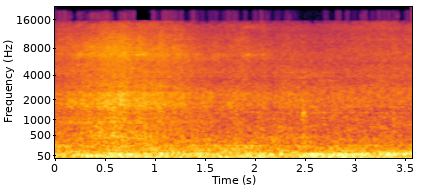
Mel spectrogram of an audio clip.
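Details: Only a steady low rumble of wind or passing traffic with no animal calls.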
